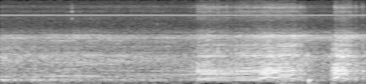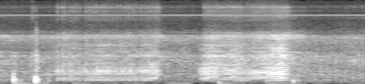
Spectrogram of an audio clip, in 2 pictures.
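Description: Off-road motorcycle engine, muffled, revving up and easing off in repeated bursts as the bike is ridden along a dirt track, the pitch wavering up and down. A couple of sharp knocks about four seconds in.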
